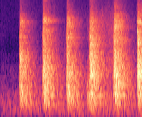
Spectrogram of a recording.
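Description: Five knocks on a door in quick, even succession, about three a second.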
